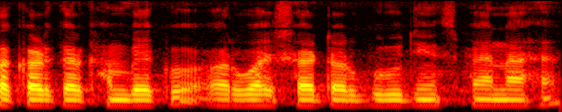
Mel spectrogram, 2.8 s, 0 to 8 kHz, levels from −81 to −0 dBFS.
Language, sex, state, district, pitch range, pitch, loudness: Hindi, male, Chhattisgarh, Raigarh, 115-120 Hz, 115 Hz, -27 LUFS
